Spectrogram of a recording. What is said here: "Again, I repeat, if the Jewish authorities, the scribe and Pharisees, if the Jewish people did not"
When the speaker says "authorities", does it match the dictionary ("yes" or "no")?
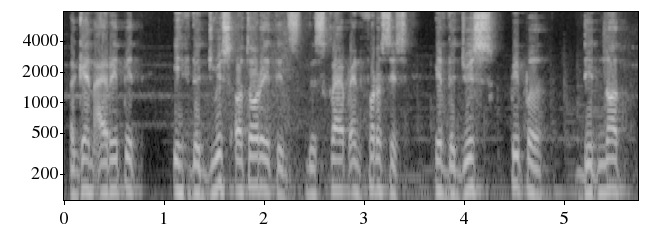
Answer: no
